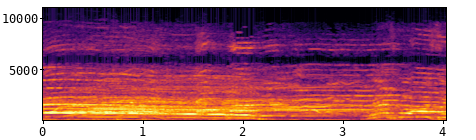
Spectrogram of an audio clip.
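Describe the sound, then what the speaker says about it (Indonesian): A live audience at a stage show cheers and whoops loudly and continuously, with many overlapping shouting voices filling the space. "Tepuk tangannya dan teriakan lagi."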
